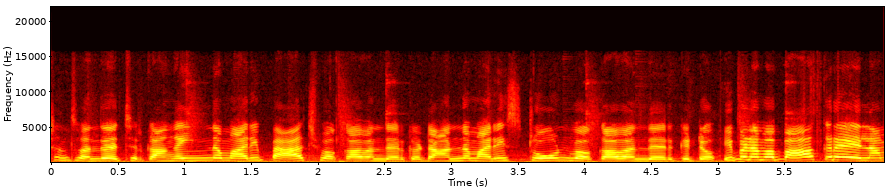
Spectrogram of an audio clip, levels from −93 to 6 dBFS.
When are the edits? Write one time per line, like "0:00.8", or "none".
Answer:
0:05.0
